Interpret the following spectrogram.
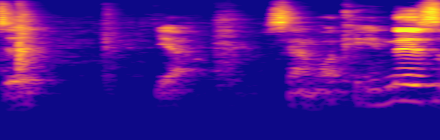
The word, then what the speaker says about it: San Joaquin: san joaquin river or um that's how you pronounce it yeah san joaquin there's like a massive ancient river that used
